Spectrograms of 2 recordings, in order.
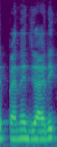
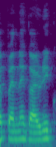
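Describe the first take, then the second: First: पेनेजाइरिक, the g softened to "jai"; soft-g pronunciation. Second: पेनेगायरिक, the g kept hard as "gai"; hard-g pronunciation. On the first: Teacher offers students one possible pronunciation, पेनेजाइरिक with a j sound. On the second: Teacher offers students the other possible pronunciation, पेनेगायरिक with a hard g. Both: Shown as a demonstration. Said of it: "pronunciation मुझे नहीं आ रही है".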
